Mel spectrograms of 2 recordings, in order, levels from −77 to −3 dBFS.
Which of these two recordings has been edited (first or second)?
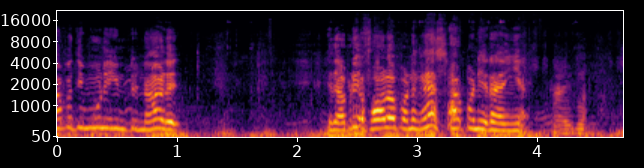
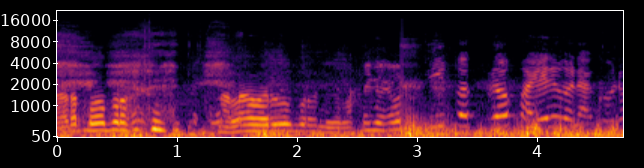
second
